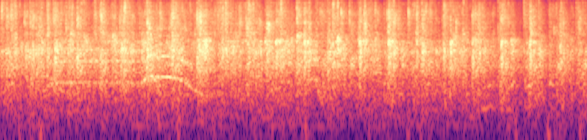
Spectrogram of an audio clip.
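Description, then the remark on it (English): Sustained audience applause for an event's crew fills the whole stretch, a dense, steady patter of many hands clapping at an even, loud level without pause, with a faint tonal whistle briefly rising above it. “So now let's direct the applause to this incredible, incredible crew of people.”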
